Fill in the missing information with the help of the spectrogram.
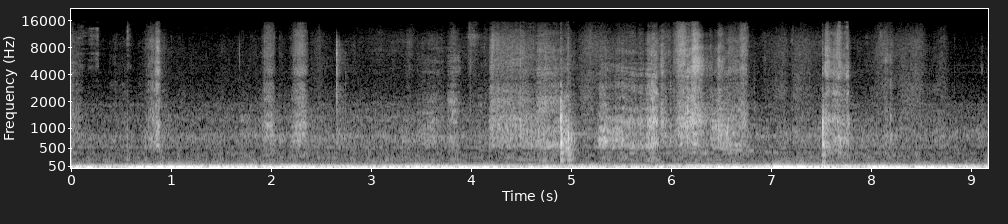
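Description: A modeling tool scratching and scraping into soft terra cotta air-dry clay in short, irregular strokes, with a longer run of scraping about halfway through. This is texture being worked into the pot. A steady low hum runs underneath.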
